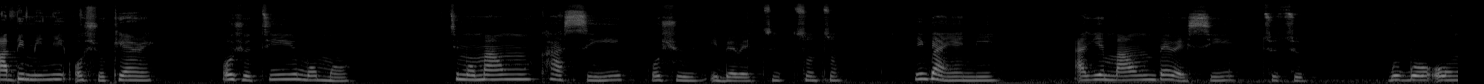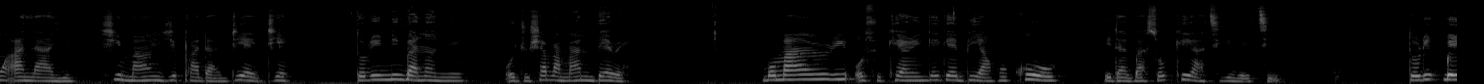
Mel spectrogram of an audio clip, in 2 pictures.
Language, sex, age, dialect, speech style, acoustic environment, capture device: Yoruba, female, 25-34, Nigeria - Ibadan, relaxed, silence, desktop / Windows / Chrome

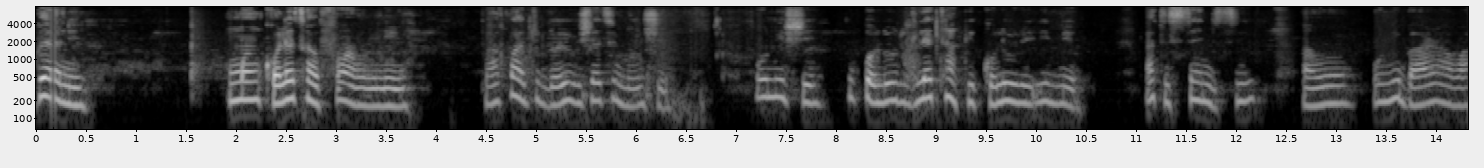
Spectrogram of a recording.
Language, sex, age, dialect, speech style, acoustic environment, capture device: Yoruba, female, 25-34, Nigeria - Lagos Yoruba, focused, nature; traffic, mobile / Linux / Chrome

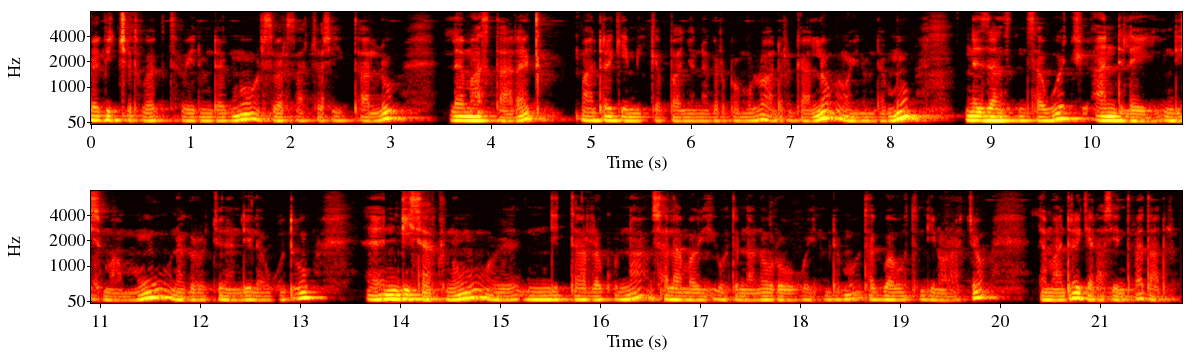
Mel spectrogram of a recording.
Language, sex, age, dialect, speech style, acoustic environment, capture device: Amharic, male, 25-34, Ethiopia - Addis Ababa, happy, silence, mobile / Linux / Chrome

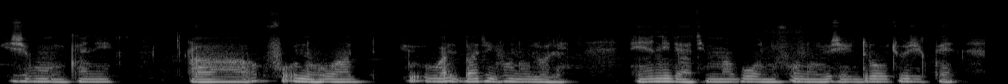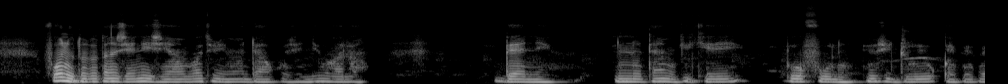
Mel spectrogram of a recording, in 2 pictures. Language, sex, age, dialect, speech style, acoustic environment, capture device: Yoruba, female, 35-44, Nigeria - Lagos Yoruba, focused, nature, mobile / Linux / Chrome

